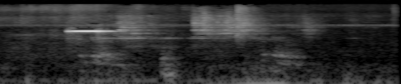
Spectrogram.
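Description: A single loud, high-pitched electronic beep a little under a second in, lasting about half a second with fainter tones trailing after it, followed by some rustling handling noise.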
